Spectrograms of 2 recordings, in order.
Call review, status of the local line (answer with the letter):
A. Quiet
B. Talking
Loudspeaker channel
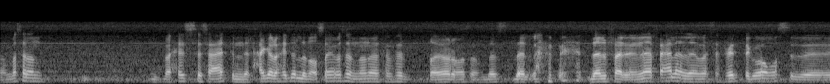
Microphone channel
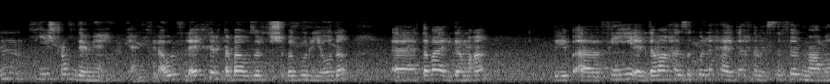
B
